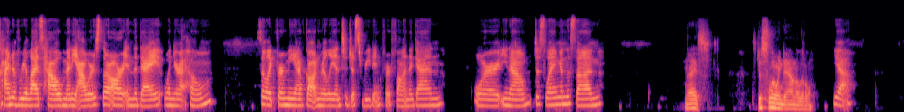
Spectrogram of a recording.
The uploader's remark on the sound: the zoom conversation that I had this week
